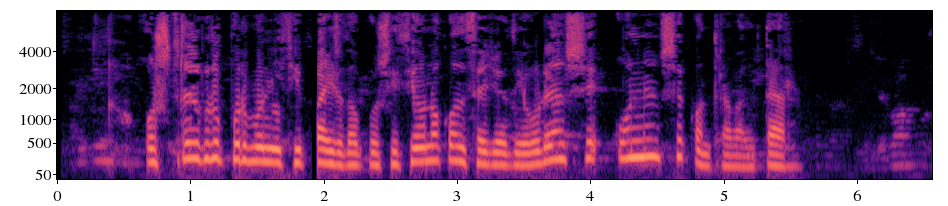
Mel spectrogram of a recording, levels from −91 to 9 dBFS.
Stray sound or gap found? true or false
true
